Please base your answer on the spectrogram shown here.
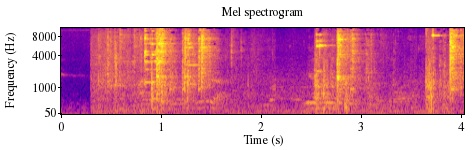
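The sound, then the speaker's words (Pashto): Broken window-glass shards clink and scrape as they are gathered up in a room of a house in Kabul's Khair Khana damaged by a rocket. Repeated bursts of bright glassy chinks rise and pause unevenly. “د کوټې وې ګوهې ته د ماتو ښیښو ټوټې راټولوي.”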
